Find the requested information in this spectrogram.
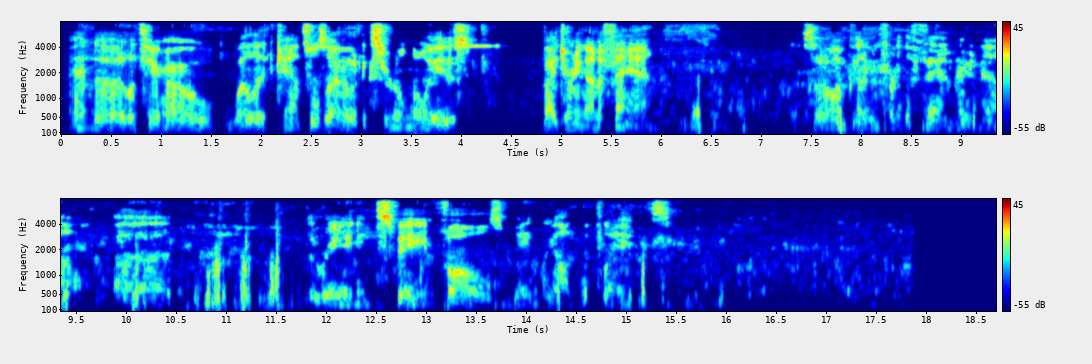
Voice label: Under Armour Project Rock by JBL Microphone Sample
